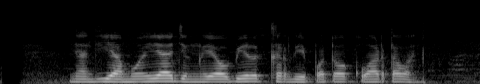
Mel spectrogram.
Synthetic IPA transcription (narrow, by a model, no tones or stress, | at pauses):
nadiamojad͡ʒɨŋliobilkɨrdipɔt̪ɔkəwart̪awan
